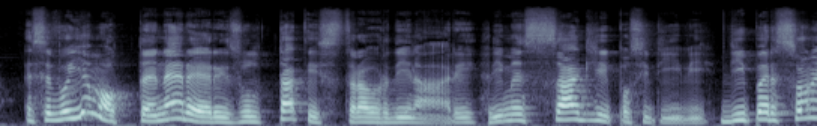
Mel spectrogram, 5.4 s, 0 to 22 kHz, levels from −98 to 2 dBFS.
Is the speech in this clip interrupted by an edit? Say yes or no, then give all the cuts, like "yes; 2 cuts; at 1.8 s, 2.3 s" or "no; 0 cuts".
yes; 1 cut; at 3.3 s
